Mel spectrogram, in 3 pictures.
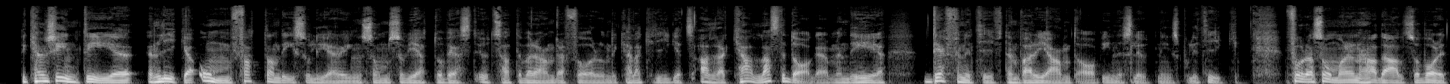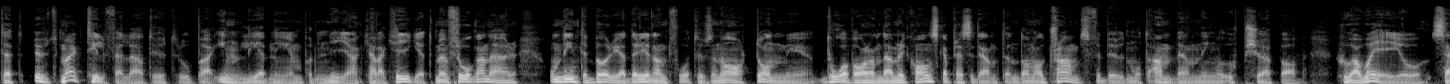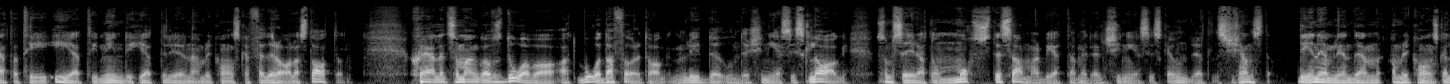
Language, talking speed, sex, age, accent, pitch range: English, 140 wpm, male, 40-59, Swedish, 75-100 Hz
